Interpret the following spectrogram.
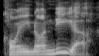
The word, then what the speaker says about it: koinonia: a sudden you got a coin on nia okay i'm sorry i'm sorry that's bad that is really really bad i know it is but uh anyway that's how i remember how um to pronounce koinonia what does it mean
